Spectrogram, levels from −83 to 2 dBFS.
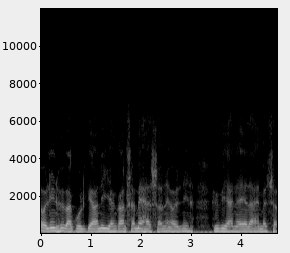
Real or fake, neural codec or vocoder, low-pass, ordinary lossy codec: real; none; 7.2 kHz; none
